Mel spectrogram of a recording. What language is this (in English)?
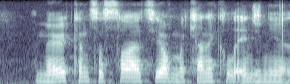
English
